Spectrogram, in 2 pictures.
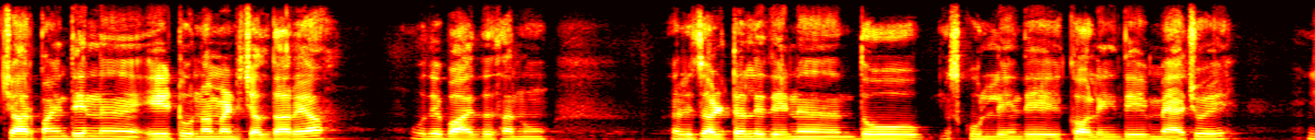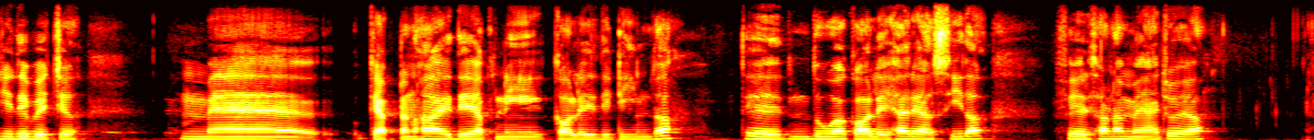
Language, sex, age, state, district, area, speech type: Dogri, male, 18-30, Jammu and Kashmir, Samba, rural, spontaneous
